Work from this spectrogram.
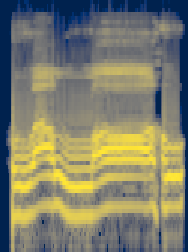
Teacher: শিখে নেই কুলহু আল্লাহু এই লামকে ল বলে পড়তে হবে কারণ আল্লাহ শব্দের আগের হরফে জবর অথবা পেশ হইলে এই লামকে ল অর্থাৎ মোটা করিয়া পড়িতে হয়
